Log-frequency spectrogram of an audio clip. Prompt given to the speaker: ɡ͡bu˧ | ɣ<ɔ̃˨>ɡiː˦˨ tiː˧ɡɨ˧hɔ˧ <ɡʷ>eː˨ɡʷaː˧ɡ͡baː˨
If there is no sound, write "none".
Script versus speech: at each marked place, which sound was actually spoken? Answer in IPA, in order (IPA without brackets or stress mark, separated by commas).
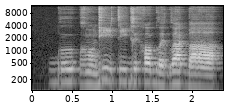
ɔ̃˨, ɡʷ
